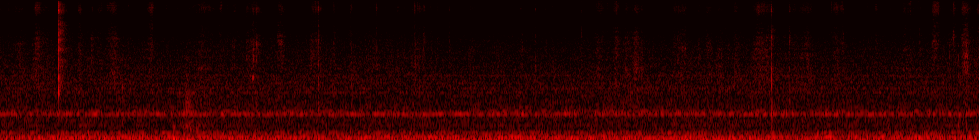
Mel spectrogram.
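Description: Faint rustling and small clicks of folded paper origami units being handled and pressed together, with one sharper click about half a second in, over a steady faint hum.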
